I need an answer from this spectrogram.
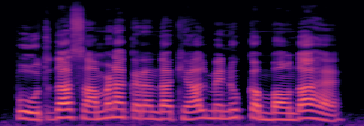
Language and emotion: Punjabi, fearful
